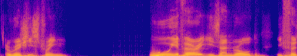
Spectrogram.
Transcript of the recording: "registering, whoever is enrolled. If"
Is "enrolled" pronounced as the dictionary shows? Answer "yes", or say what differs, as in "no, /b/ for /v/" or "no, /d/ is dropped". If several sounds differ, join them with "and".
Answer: yes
